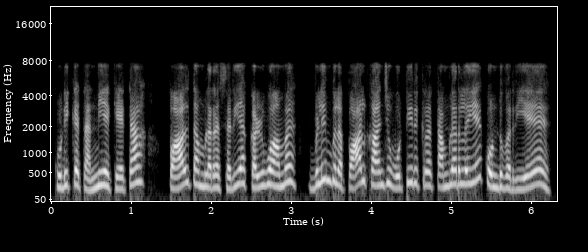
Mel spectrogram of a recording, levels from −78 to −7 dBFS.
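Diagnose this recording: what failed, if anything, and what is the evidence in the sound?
The failure is at the codec stage: Speex codec damage runs through the whole speech recording. The voice has a plainly audible hoarse, grainy quality because the CELP coder has too few bits to model the excitation faithfully, so the residual comes back noisy instead of clean. There is no content above 7.7 kHz, the ceiling of Speex's wideband mode. The degree of roughness points to a middle quality setting, roughly 17 kbps.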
